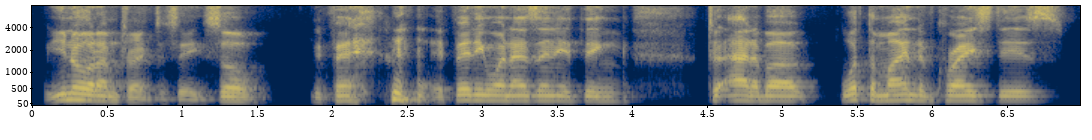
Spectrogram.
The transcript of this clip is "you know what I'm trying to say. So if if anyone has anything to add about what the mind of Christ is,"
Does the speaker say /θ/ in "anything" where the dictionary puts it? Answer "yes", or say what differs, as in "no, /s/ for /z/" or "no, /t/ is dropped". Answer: yes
